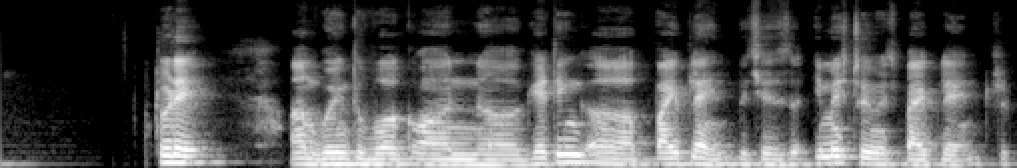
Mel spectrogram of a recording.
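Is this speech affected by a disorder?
No.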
